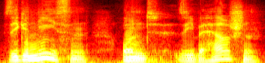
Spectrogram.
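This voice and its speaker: A man's voice: lowish voice, very animated, unhurried, a little mellow. A man voicing a callous young dandy in an audiobook novel, haughty, emphatic and defiant. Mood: indignant, defiant.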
